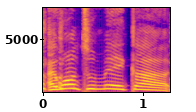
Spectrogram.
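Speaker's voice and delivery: tentative fake accent drifting into French; Guillermo del Toro. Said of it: "That was a little French".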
